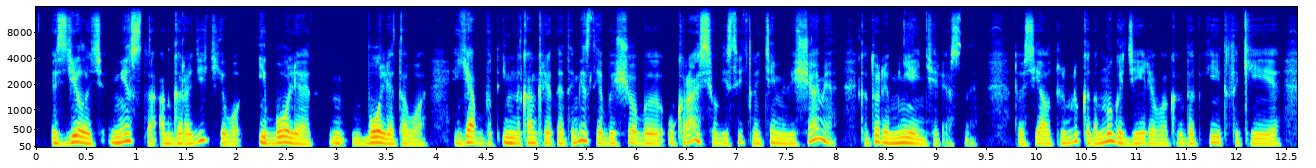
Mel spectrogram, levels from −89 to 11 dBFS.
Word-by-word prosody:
сделать 135 Hz, -2 st, +4 dB
место, 160 Hz, +5 st, +2 dB
отгородить 125 Hz, -, -1 dB
его 115 Hz, -3 st, -2 dB, 0.2 s
и 150 Hz, -, +4 dB
более, 125 Hz, -5 st, +4 dB, 0.2 s
м, 135 Hz, -2 st, -2 dB
более 130 Hz, 0 st, +5 dB
того, 110 Hz, -1 st, -4 dB, 0.3 s
я 140 Hz, +4 st, +3 dB
б 130 Hz, -, -8 dB
вот 125 Hz, -, -10 dB
именно 140 Hz, -3 st, +3 dB
конкретно 135 Hz, -1 st, -2 dB
это 125 Hz, +3 st, -5 dB
место 195 Hz, +2 st, +2 dB
я 135 Hz, -, 0 dB
бы 130 Hz, -, -2 dB
ещё 145 Hz, +3 st, -2 dB
бы 125 Hz, -2 st, -1 dB
украсил 150 Hz, -1 st, -1 dB
действительно 125 Hz, +1 st, -5 dB
теми 125 Hz, +3 st, -2 dB
вещами, 170 Hz, -, -1 dB, 0.2 s
которые 140 Hz, +1 st, 0 dB
мне 135 Hz, 0 st, +4 dB
интересны. 110 Hz, -1 st, -8 dB, 0.3 s
То -, -, -9 dB
есть 110 Hz, -5 st, -5 dB
я 135 Hz, -, +1 dB
вот 120 Hz, -1 st, -6 dB
люблю, 140 Hz, +7 st, -1 dB
когда 130 Hz, -7 st, -2 dB
много 160 Hz, -1 st, +4 dB
дерева, 120 Hz, 0 st, -2 dB
когда 120 Hz, +1 st, -5 dB
какие-то 150 Hz, +5 st, -5 dB
такие, 120 Hz, -3 st, -3 dB
130 Hz, 180 wpm, -21 LUFS, 120-145 Hz, 0.3 s, более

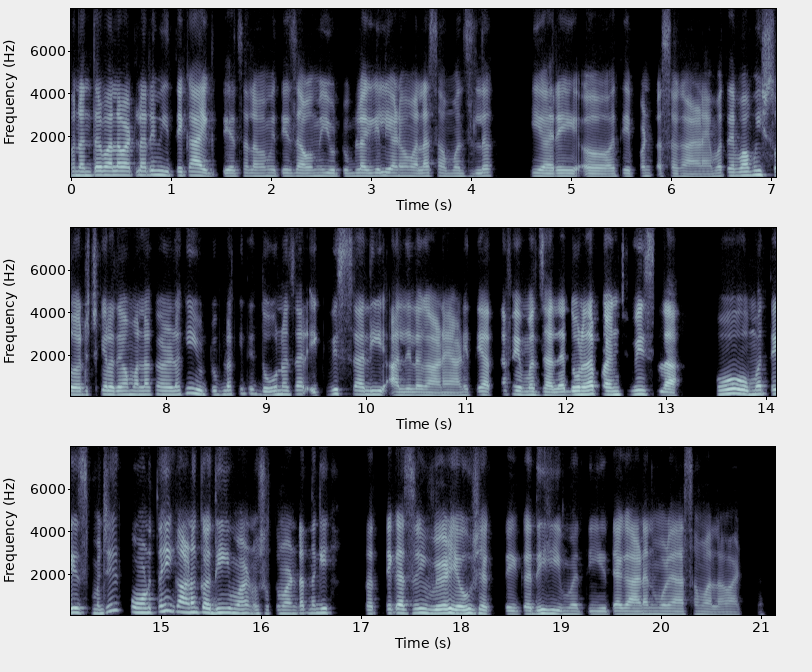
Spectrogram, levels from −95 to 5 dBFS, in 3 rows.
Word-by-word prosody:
मग 185 Hz, -, -4 dB
नंतर 180 Hz, +2 st, +2 dB
मला 190 Hz, 0 st, +4 dB
वाटलं, 190 Hz, 0 st, +2 dB
अरे! 205 Hz, +2 st, -1 dB
मी 200 Hz, -, 0 dB
इथे 175 Hz, -1 st, -2 dB
का 180 Hz, -1 st, +2 dB
ऐकते 145 Hz, -3 st, 0 dB
आहे? 140 Hz, -, -4 dB
चला, 145 Hz, -1 st, -6 dB
मग 145 Hz, -, -7 dB
मी 145 Hz, -, -6 dB
तिथे 150 Hz, 0 st, -7 dB
जाऊन 140 Hz, -1 st, -1 dB
मी 150 Hz, 0 st, -4 dB
YouTubeला 145 Hz, +1 st, -2 dB
गेली 155 Hz, +1 st, -1 dB
आणि 150 Hz, -1 st, -1 dB
मग 150 Hz, -, -5 dB
मला 145 Hz, +1 st, 0 dB
समजलं 140 Hz, 0 st, -6 dB, 0.4 s
की, 145 Hz, -1 st, -3 dB
अरे! 140 Hz, 0 st, 0 dB, 0.5 s
ते 140 Hz, -, -4 dB
पण 145 Hz, 0 st, -7 dB
असं 135 Hz, -, -7 dB
गाणं 125 Hz, -1 st, -2 dB
आहे. 125 Hz, 0 st, -4 dB
मग 145 Hz, -, -5 dB
तेव्हा 170 Hz, +2 st, +2 dB
मी 200 Hz, +2 st, +2 dB
सर्च 170 Hz, -4 st, 0 dB
केलं 180 Hz, -2 st, +2 dB
तेव्हा 175 Hz, 0 st, +1 dB
मला 170 Hz, 0 st, 0 dB
कळलं 175 Hz, -1 st, 0 dB
की 235 Hz, -2 st, -2 dB
YouTubeला 175 Hz, 0 st, -4 dB
किती 210 Hz, -1 st, -10 dB
2021 180 Hz, +3 st, -3 dB
साली 175 Hz, -1 st, 0 dB
आलेलं 145 Hz, -1 st, -1 dB
गाणं 135 Hz, -1 st, +2 dB
आहे 130 Hz, -, 0 dB
आणि 135 Hz, +2 st, -3 dB
ते 165 Hz, -, 0 dB
आता 165 Hz, +3 st, -1 dB
फेमस 160 Hz, -4 st, +2 dB
झालं 150 Hz, +1 st, +3 dB
2025ला. 175 Hz, -2 st, +5 dB, 0.4 s
हो, 205 Hz, 0 st, +6 dB
मग 190 Hz, +1 st, +2 dB
तेच, 215 Hz, +1 st, +3 dB
म्हणजे 190 Hz, -, -4 dB
कोणतंही 225 Hz, +6 st, +2 dB
गाणं 230 Hz, -2 st, +5 dB
कधीही 210 Hz, 0 st, +3 dB
म्हणू 185 Hz, -2 st, 0 dB
शकता. 170 Hz, 0 st, -10 dB
म्हणतात 170 Hz, +1 st, -2 dB
ना 190 Hz, -, -4 dB
की 205 Hz, -, +2 dB, 0.4 s
प्रत्येकाचा 190 Hz, +3 st, 0 dB
वेळ 185 Hz, +3 st, +6 dB
येऊ 175 Hz, +1 st, +5 dB
शकते 160 Hz, -3 st, -3 dB
कधीही, 165 Hz, +2 st, +1 dB
मग 145 Hz, 0 st, -5 dB
ती 140 Hz, 0 st, -6 dB
त्या 150 Hz, -, +1 dB
गाण्यांमुळे 145 Hz, 0 st, 0 dB
असं 135 Hz, +1 st, -4 dB
मला 125 Hz, -2 st, -6 dB
वाटतं. 125 Hz, -1 st, -12 dB
170 Hz, 215 wpm, -25 LUFS, 145-185 Hz, 0.5 s, हो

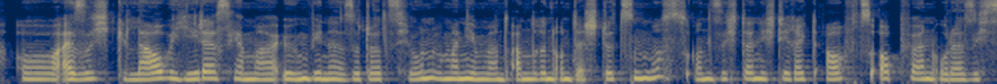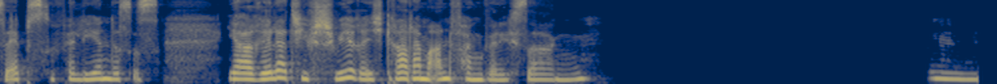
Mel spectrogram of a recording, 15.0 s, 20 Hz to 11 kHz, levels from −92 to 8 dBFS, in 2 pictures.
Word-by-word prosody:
Oh, 230 Hz, -1 st, -1 dB
also, 230 Hz, +1 st, +3 dB
ich 245 Hz, 0 st, -2 dB
glaube, 230 Hz, +3 st, +1 dB
jeder 235 Hz, +3 st, +1 dB
ist 255 Hz, 0 st, 0 dB
ja 245 Hz, -, -2 dB
mal 225 Hz, 0 st, +1 dB
irgendwie 235 Hz, +1 st, +3 dB
in 230 Hz, -, +3 dB
'ner 230 Hz, -1 st, +1 dB
Situation, 230 Hz, +3 st, -1 dB
wo 240 Hz, -, -1 dB
man 240 Hz, 0 st, +5 dB
jemand 225 Hz, -2 st, +2 dB
anderen 230 Hz, +2 st, +2 dB
unterstützen 235 Hz, +2 st, 0 dB
muss 295 Hz, +5 st, -2 dB
und 230 Hz, 0 st, -1 dB
sich 235 Hz, +1 st, -6 dB
dann 245 Hz, 0 st, +1 dB
nicht 240 Hz, 0 st, -1 dB
direkt 235 Hz, +1 st, -4 dB
aufzuopfern 240 Hz, +1 st, -1 dB
oder 220 Hz, -1 st, -2 dB
sich 220 Hz, +1 st, -5 dB
selbst 230 Hz, -, 0 dB
zu 225 Hz, -, -11 dB
verlieren, 230 Hz, +1 st, -1 dB
das 230 Hz, -1 st, -1 dB
ist, 230 Hz, -3 st, -1 dB, 0.5 s
ja, 235 Hz, -1 st, +3 dB
relativ 245 Hz, +2 st, +1 dB
schwierig, 230 Hz, -3 st, +2 dB
gerade 245 Hz, 0 st, +2 dB
am 240 Hz, -, +6 dB
Anfang, 235 Hz, -2 st, 0 dB
würde 205 Hz, -1 st, -4 dB
ich 210 Hz, -, -5 dB
sagen. 215 Hz, +2 st, -5 dB, 2.5 s
Mhm. 235 Hz, -3 st, -4 dB
235 Hz, 165 wpm, -22 LUFS, 225-245 Hz, 2.5 s, am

